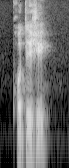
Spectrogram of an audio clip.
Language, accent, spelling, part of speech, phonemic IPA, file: French, France, protégé, verb / adjective / noun, /pʁɔ.te.ʒe/, LL-Q150 (fra)-protégé.wav
- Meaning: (verb) past participle of protéger; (adjective) protected; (noun) protégé (person who is guided and supported by an older and more experienced person)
